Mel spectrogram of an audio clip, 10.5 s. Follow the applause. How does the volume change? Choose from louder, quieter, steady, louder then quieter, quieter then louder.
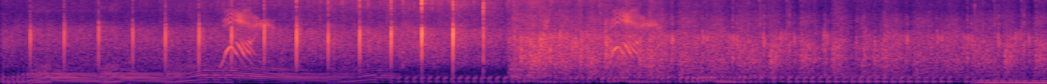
louder then quieter.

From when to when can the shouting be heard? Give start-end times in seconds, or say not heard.
2.1-2.8, 6.0-6.7.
